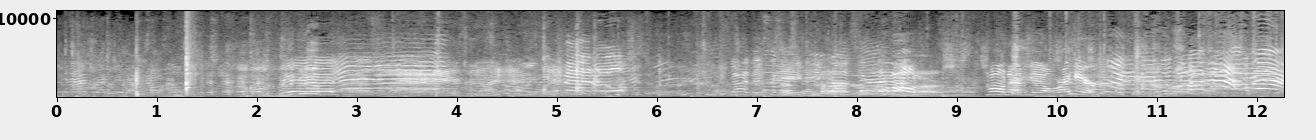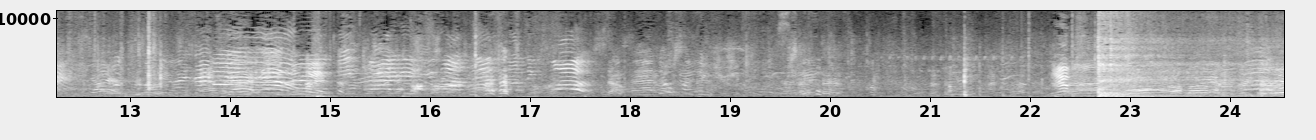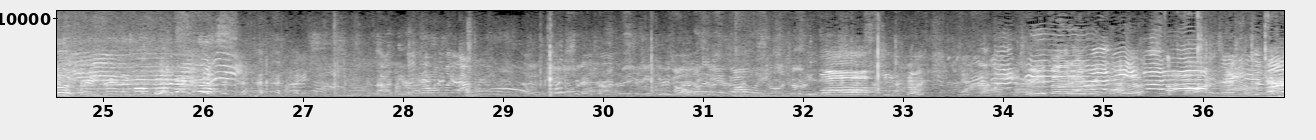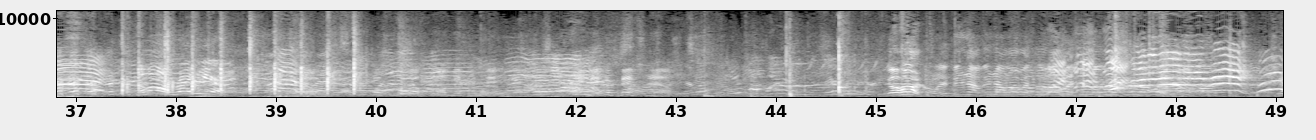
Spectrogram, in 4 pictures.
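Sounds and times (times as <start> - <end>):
people talking and calling out: 0.0 - 49.0
spectators shouting and cheering: 2.1 - 9.0, 10.1 - 17.8, 22.2 - 29.7, 33.7 - 42.4, 43.3 - 49.0.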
